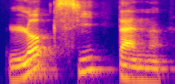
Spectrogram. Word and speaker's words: L'Occitane: L'Occitane. L'Occitane. Você vai fazer uma pausa entre o primeiro C e o segundo C. L'Occitane. Acaba no N. Não vai pronunciar o E no final.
